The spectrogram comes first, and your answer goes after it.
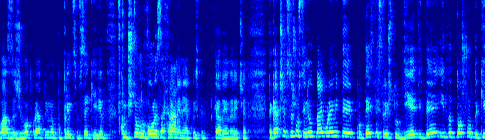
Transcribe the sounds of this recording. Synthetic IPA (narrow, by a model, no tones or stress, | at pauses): lˠaszɐʒivɔt̪kojat̪oimɐpopɾint̪sipfsɛkiɛd̪in | fklʲut͡ʃi̥t̪ɛlˠnovɔlʲɛzɐxɾanɛnɛɐkoiskət̪ɛ̥t̪ɐ̥kad̪ɐɛnɐɾɛt͡ʃɛn | t̪ɐkat͡ʃɛfsɤʃ̬nost̪ɛd̪niot̪najɡolɛmit̪ɛpɾot̪ɛst̪isɾɛʃt̪ʊd̪iɛt̪it̪ɛid̪vɐt̪ːɔt͡ʃnoːt̪ːɐki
